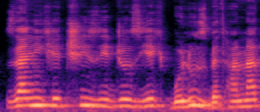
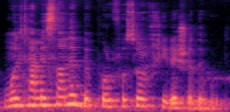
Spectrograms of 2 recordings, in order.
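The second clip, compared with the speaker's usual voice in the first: usual speaking voice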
